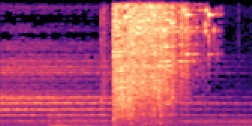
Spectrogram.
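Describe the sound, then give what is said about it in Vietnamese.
Bowls and plates fall and break in a kitchen: a low rumbling clatter builds, then one loud shattering crash of crockery bursts out and trails off in scattered rattling. No voices. “Có tiếng loạn xoạng của bát đĩa rơi dưới bếp.”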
